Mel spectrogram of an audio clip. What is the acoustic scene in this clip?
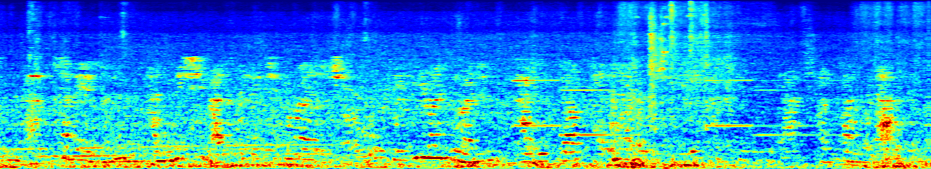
bus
